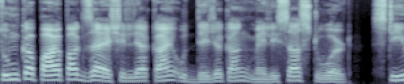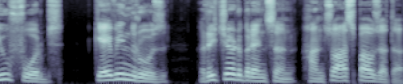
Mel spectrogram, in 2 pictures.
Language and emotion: Goan Konkani, neutral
